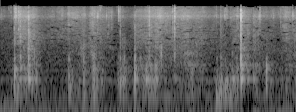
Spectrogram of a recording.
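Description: Raw potato slices coated in oil and spices being tossed in a bowl with a plastic spoon: a soft, wet shuffling with scattered clicks of the spoon against the bowl, the sharpest near the end.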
